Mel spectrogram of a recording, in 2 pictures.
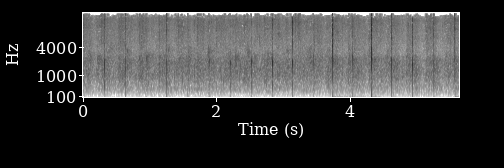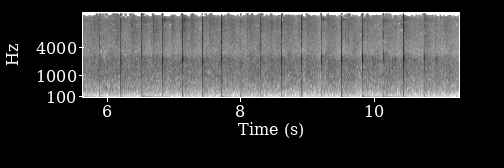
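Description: Those present in the Parliament of the Canary Islands applaud steadily for about eleven seconds in homage to the late José Miguel González, a dense wash of clapping with sharper individual claps popping out at a quick, fairly even pace. No one speaks.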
